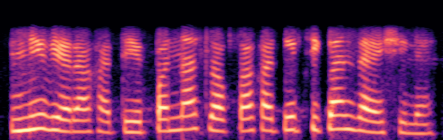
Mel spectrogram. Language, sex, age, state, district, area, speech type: Goan Konkani, female, 18-30, Goa, Murmgao, rural, conversation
